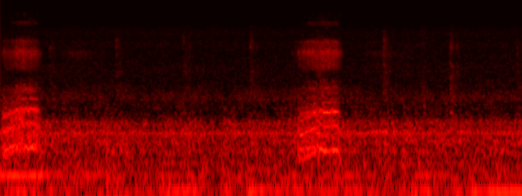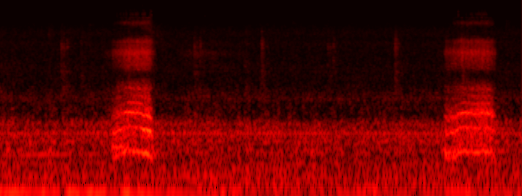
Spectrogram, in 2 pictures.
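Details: Bolognese puppy asleep in its cage, face squeezed against the bars, giving heavy snores rather than its normal gentle breathing; four rough, grating snores come roughly every five seconds against a constant low-pitched room hum.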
